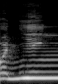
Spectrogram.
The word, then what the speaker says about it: ยิง: มัน ก็ ตรง ปริวาส มัน กะ ตัว ย ยักษ์ เอ่อ ไม่ กี้ กะ สระ อี นะ ครับ ตัว งาม ก็ งอ งู นะ ครับ อ่า ย ยักษ์ ไม่ สระ อี งอ งู นะ ครับ อ่าน ว่า ยิง นะ ครับ อ่า อ่าน ว่า ยิง แล้ว แบบ ถ้า ท่าน เขียน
